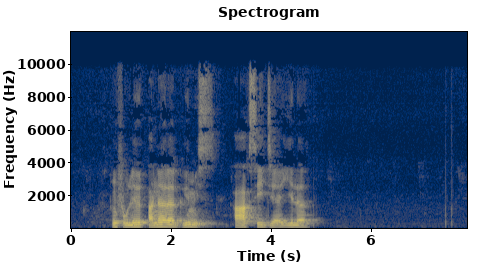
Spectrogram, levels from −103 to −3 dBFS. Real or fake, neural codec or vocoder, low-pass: real; none; 9.9 kHz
